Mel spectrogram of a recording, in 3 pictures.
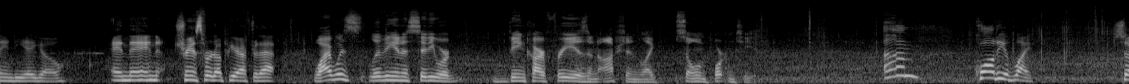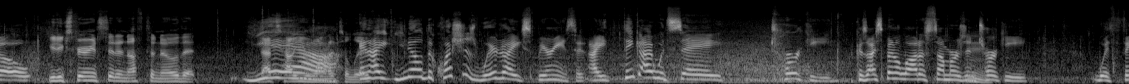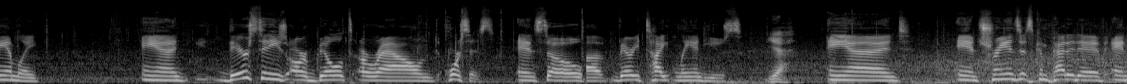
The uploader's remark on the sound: He invited me on a 12-mile bike ride around his district. This episode was recorded almost entirely as we pedaled on a loop from NE 102nd and Glisan to SE Powell and 162nd, then back north to Glendoveer Golf Course.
